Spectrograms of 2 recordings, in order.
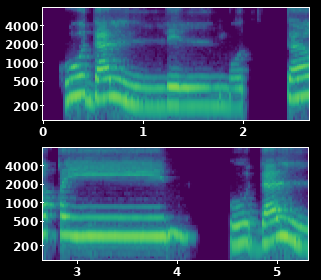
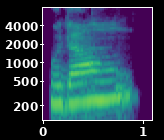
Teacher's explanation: جو ہم یہاں پر تنوین یا نون ساکن جو ہے اس میں جو نون ہے اس کو پوری طرح ہم مرج کریں گے لام کے اندر · Shown in: first take · اس میں نون کی آواز میں نکالیں گے. · Term: کمپلیٹ ادغام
